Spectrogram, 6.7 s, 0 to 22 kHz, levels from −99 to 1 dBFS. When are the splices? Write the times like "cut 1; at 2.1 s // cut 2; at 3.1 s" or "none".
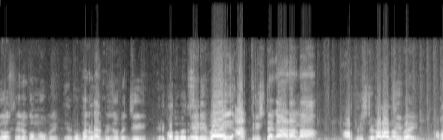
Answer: none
